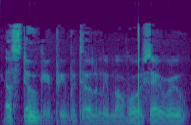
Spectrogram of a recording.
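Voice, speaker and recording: Casting: young man with an extremely deep, husky voice, laid-back vlog chat, dull lo-fi sound. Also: fairly quick. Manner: relaxed, rambling, with fillers and slang. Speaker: vlogger. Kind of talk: casual talk to camera about deep voices.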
